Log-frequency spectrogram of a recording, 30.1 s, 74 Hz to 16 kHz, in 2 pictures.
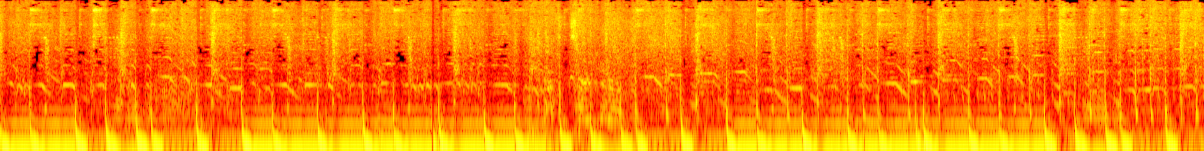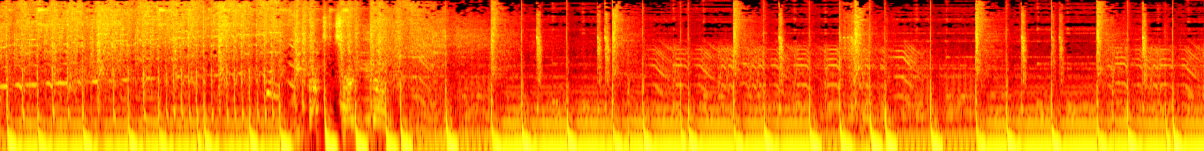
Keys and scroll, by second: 1.2 ctrl+alt+space, 2.3 ctrl+alt+space, 16.0 ctrl+space, 20.1 ctrl+space, 21.0 ctrl+space, 26.2 ctrl+space, 26.9 ctrl+space.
